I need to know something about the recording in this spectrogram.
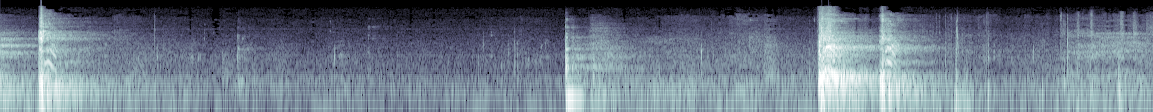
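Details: Coughing attack during a speech: about four sharp, forceful coughs in a short cluster, separated by quiet pauses; cough.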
